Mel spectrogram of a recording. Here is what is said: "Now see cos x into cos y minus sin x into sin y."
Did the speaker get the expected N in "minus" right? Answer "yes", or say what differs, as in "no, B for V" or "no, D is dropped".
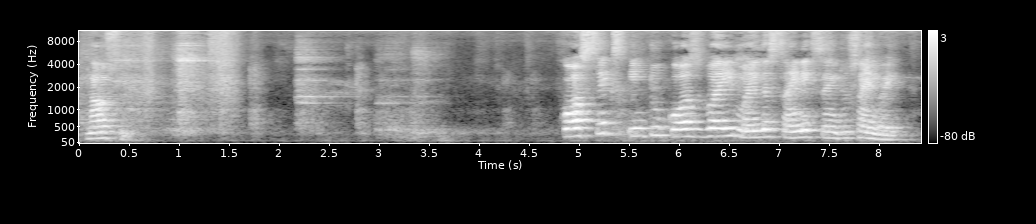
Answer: no, L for N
